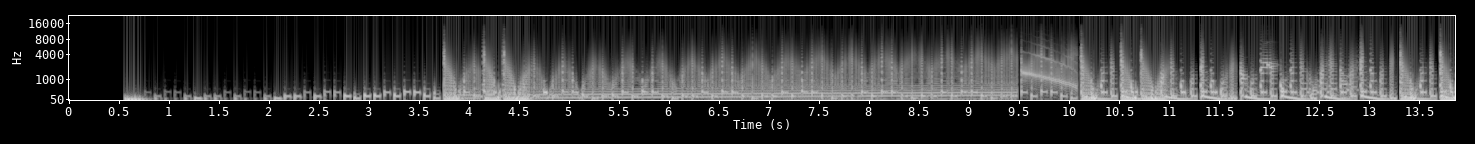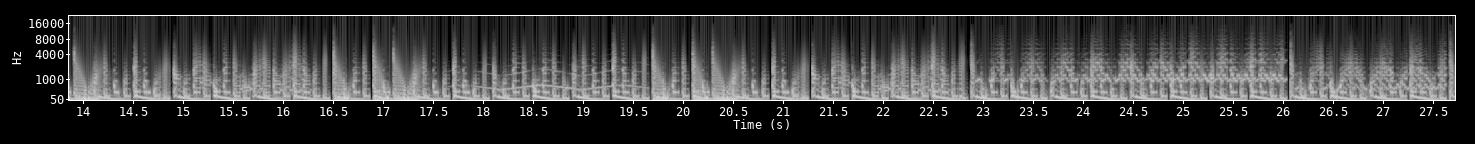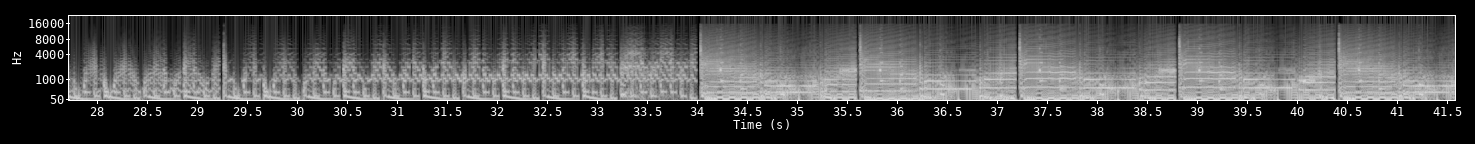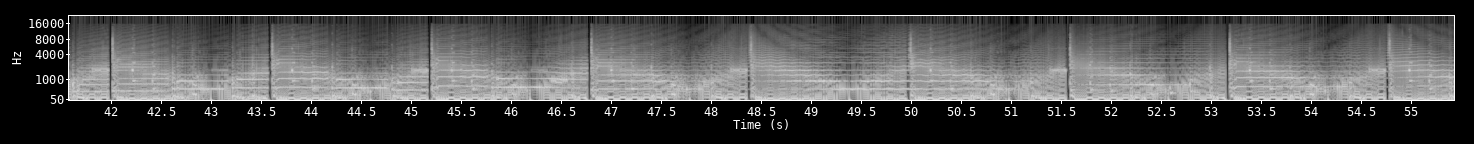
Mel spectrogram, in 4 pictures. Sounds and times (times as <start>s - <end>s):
Music: 0.6s - 55.4s.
